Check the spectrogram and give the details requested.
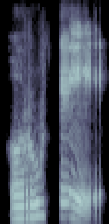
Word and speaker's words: Rutte: And then separately, Prime Minister Rutte, so Amazon, help me with the pronunciation. Rutte. She said, roll the tongue.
